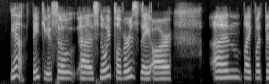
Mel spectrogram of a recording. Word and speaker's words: plover: And did I pronounce that right? Plover? You plover? did? Yep, okay, plover.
